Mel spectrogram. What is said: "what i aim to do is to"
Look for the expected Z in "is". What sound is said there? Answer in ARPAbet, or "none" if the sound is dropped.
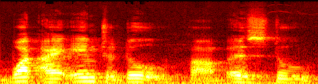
S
